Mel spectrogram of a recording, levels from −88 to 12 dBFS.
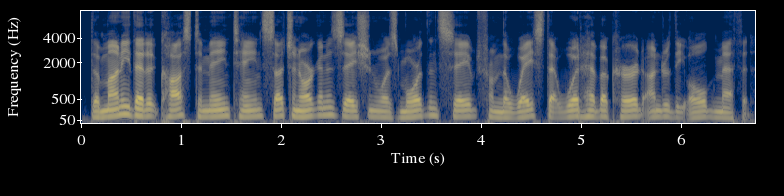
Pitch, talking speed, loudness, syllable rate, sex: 115 Hz, 220 wpm, -20 LUFS, 5.7 syllables/s, male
